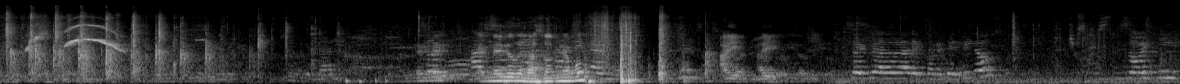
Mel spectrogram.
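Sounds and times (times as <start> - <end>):
audience applause: 0.0 - 2.8
speech: 4.3 - 6.2, 7.3 - 10.1.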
